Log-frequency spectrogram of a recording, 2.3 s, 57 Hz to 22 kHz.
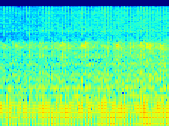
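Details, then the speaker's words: Mitsubishi Pajero Sport 4D56 diesel, cold idle during head test with hose fitted after new injectors and filters: heavy, slightly uneven clatter as compression escapes into the cooling system through a badly cracked cylinder head. "vamos fazer o teste de cabeçote guerreiras e fazia tempo que eu não vi é um cabeçote tão trincado"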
